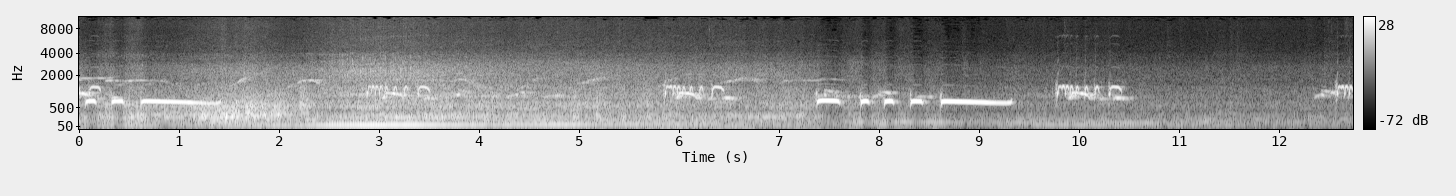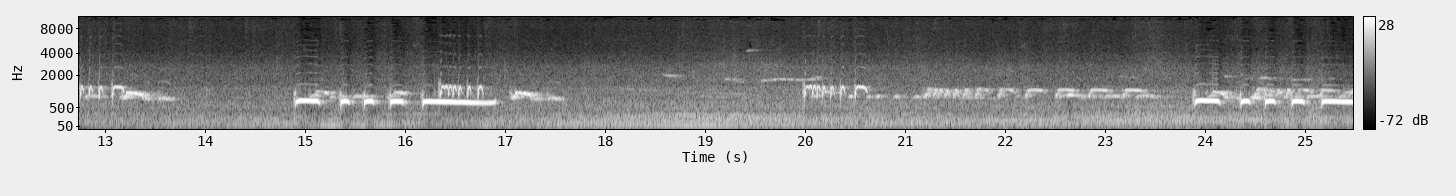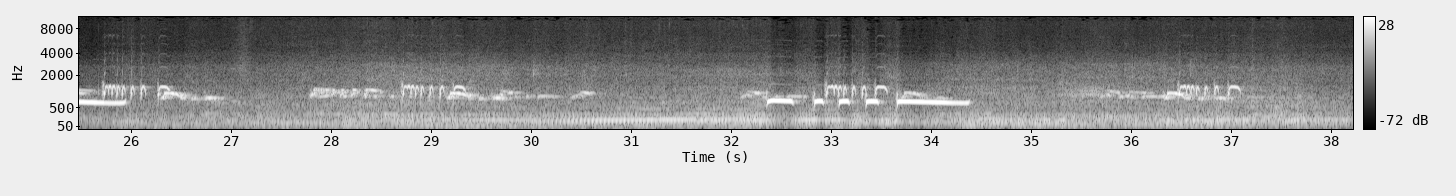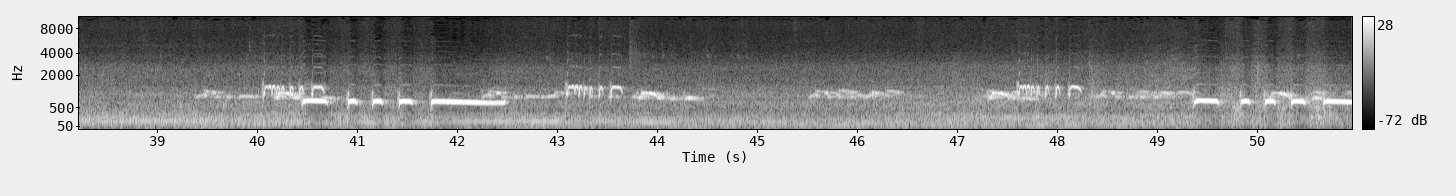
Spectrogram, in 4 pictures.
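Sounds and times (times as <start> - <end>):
dove cooing: 0.0 - 10.6, 12.4 - 13.8, 14.9 - 17.8, 20.0 - 27.2, 27.8 - 30.7, 32.1 - 34.5, 35.5 - 37.2, 39.4 - 44.6, 47.3 - 50.9.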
